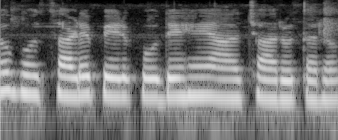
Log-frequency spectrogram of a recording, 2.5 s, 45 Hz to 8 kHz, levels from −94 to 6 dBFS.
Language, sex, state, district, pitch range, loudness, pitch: Hindi, female, Bihar, Samastipur, 210-230 Hz, -13 LUFS, 220 Hz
